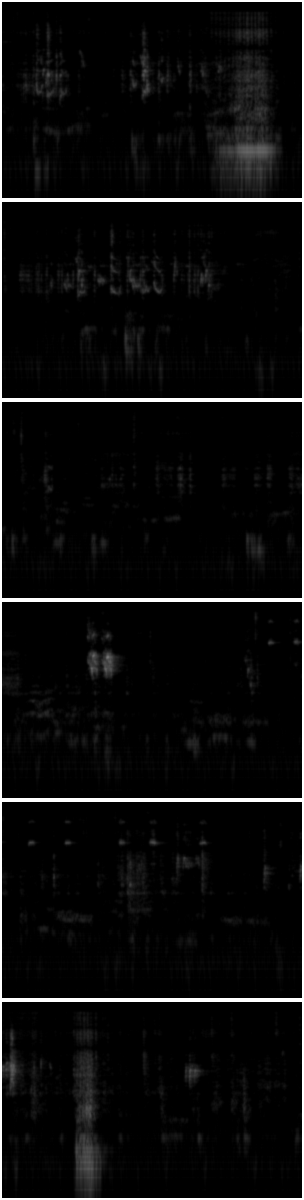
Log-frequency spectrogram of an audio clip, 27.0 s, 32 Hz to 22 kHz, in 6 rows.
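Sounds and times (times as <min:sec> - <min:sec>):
budgerigar chirping: 0:14.8 - 0:15.3.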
